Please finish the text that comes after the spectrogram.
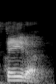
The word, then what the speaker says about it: Theta: like that Theta um the actual Greek spelling is that's a Theta that's an ADA this is T and that's Alpha looks like thata there you go or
